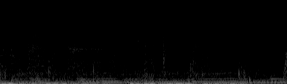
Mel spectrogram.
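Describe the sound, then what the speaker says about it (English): Heavy footsteps of the killer in the Dead by Daylight video game, thudding steadily under a dense bed of game music and ambient noise. "Dude, it's the killer's footsteps."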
